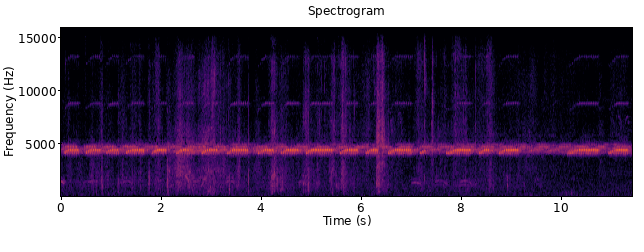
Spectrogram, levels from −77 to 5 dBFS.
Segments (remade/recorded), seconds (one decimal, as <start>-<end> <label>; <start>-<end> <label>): 0.0-11.4 recorded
